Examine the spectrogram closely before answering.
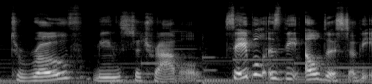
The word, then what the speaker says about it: Sable: Sable is the eldest of the Abel sisters and just like her sisters, Sable's name rhymes with her surname, Abel.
